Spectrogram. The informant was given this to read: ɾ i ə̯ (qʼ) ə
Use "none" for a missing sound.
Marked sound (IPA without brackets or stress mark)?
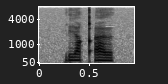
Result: qʼ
